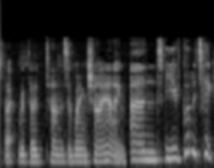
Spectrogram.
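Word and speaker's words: Weng-Chiang: mispronunciations. I've been figuring out how to say the talons of what is it? Wang Chiang. That's it. You got it. You got it. Wang Chiang.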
